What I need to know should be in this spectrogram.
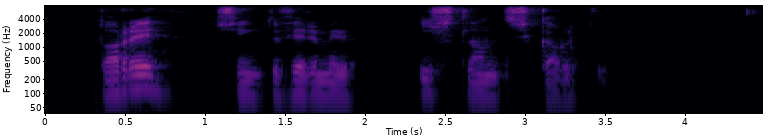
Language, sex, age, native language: Icelandic, male, 40-49, Icelandic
